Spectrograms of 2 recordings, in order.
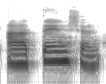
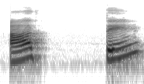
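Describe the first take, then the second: First: Said in the usual way. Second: "Attention" lento y fuerte, at... ten... shon; separado en sílabas. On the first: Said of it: "podemos identificar en esta palabra". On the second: Shown as a demonstration. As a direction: tres golpes altos con pausas en "Attention". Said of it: "Son tres sonidos". ("Attention" bien silabeado, más agudo y fuerte)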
